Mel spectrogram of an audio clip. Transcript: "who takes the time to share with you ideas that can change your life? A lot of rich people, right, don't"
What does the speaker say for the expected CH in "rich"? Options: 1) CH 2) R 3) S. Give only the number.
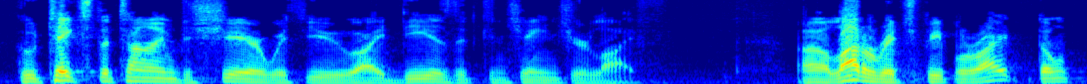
1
